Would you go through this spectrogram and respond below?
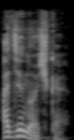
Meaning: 1. loner, singleton (one who lacks or avoids company) 2. solitary (confinement) cell, one-man cell 3. single scull
- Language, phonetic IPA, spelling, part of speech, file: Russian, [ɐdʲɪˈnot͡ɕkə], одиночка, noun, Ru-одиночка.ogg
